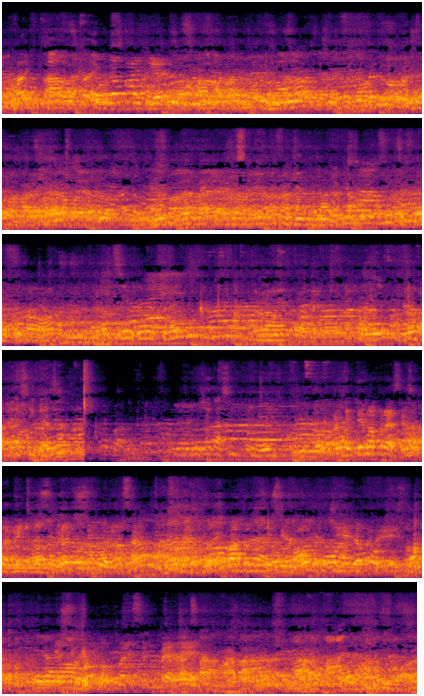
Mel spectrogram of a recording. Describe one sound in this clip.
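A crowd of young men talks and shouts over one another in an echoing room.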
